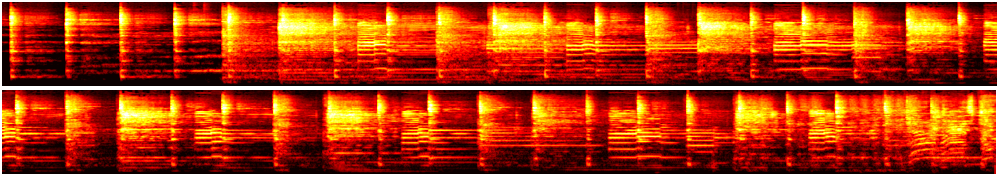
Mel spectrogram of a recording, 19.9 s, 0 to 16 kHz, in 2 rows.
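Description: A 1960s rock song plays, with a steady, sharp cowbell clack marking a brisk beat under bright, sustained guitar and vocal tones, loud and continuous throughout.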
